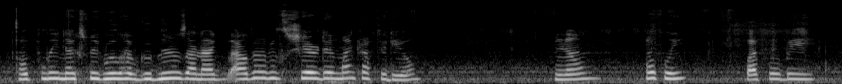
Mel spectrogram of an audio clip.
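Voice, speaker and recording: Against noticeable background noise, a woman speaks at a moderate pace in a high pitch, her intonation monotone and flat, with long, frequent pauses. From Turkey. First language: Turkish. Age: 20s. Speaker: youtuber. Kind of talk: casual vlog talk. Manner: halting.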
